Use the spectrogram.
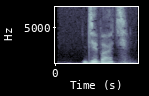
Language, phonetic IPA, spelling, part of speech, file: Russian, [dʲɪˈvatʲ], девать, verb, Ru-девать.ogg
- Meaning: 1. to put, to place 2. to do with 3. to leave, to mislay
